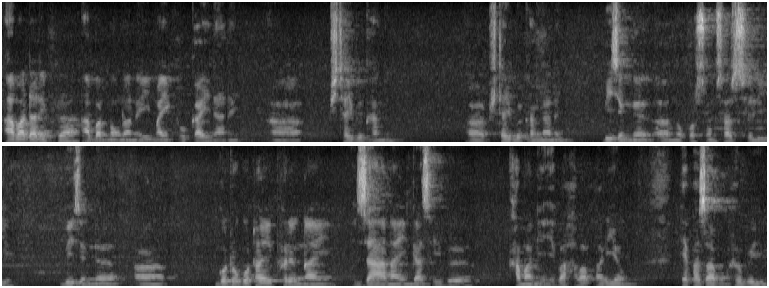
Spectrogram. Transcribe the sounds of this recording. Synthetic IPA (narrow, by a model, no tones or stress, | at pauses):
abadaɾipʰɾaːbat̚mawnanɯjmajkʰɔɡajnanɯj | pʰi̥tʰajbɯkʰaŋ | pʰi̥tʰajbɯkʰaŋnanɯj | bezɯŋnɯnɔkʰɔɾsɔŋsaɾsɯlijɯ | bezɯŋnɯ | ɡɔtʰɔɡɔtʰajpʰɯɾɯŋnaj | zanajɡasɯjbɯ | kʰamaniebahabapʰaɾijaw | hepʰazap̚hɯbɯju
